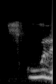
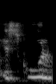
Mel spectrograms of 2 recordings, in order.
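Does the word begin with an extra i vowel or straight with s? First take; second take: straight s; extra i. First: The word begins directly with the s cluster. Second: An extra i vowel comes before the s.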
